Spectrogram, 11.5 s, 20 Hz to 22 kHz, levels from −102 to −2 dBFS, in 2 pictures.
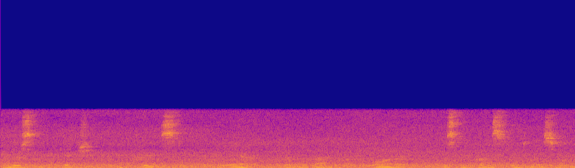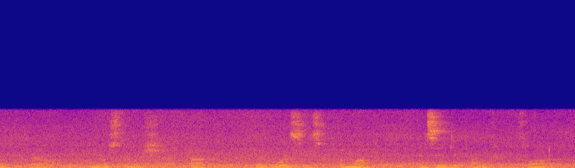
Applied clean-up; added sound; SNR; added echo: none; Water; 1 dB; reverberation time 0.7 s.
